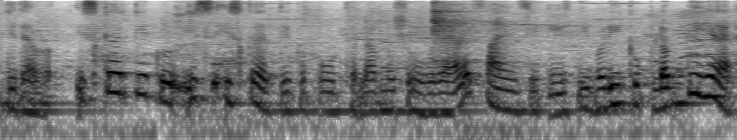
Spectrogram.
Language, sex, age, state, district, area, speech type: Punjabi, female, 30-45, Punjab, Kapurthala, urban, spontaneous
